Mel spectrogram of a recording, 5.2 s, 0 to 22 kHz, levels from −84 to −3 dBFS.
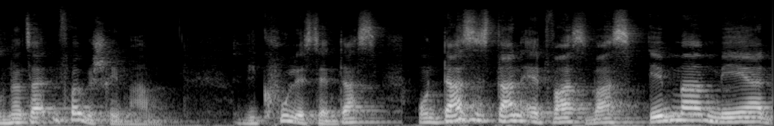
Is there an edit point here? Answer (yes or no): yes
